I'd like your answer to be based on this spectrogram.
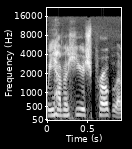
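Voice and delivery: ordinary delivery

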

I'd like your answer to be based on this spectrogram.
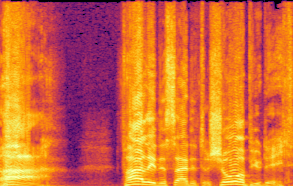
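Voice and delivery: very loud, booming, swooping, boisterous soldier-of-fortune voice. Game master voicing a stumbling soldier of fortune greeting the party, soldier-of-fortune voice.

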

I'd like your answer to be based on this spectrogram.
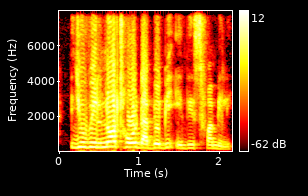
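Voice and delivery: ordinary talk

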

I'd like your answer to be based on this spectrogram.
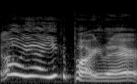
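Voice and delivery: put-on very high, friendly, genial old man voice. Joking about fooling the neighbors: put-on friendly old man voice. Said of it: "put on the friendly old man mask and be like".

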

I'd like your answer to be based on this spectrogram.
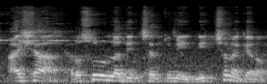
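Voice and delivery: plain

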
